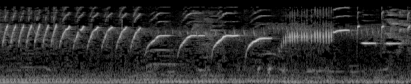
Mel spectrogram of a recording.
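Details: Canary song intended to get other canaries to respond: a quick stuttering trill of high notes, slower rising-falling whistled sweeps, a brief buzzy burst, then scattered high tones.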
